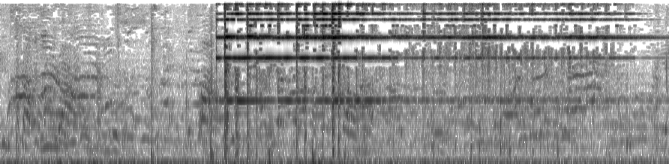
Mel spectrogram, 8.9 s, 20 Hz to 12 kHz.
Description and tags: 10:35 playground at ourSchool
TCR, playground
